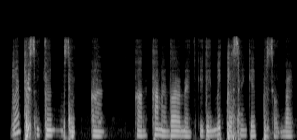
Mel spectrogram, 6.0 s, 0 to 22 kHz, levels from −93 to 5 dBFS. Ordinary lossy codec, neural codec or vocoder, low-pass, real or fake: none; codec, 44.1 kHz, 1.7 kbps, Pupu-Codec; 7.2 kHz; fake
